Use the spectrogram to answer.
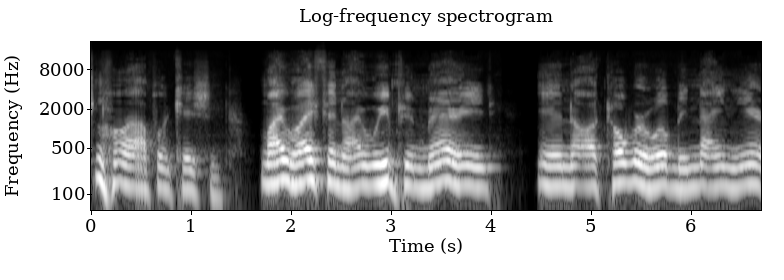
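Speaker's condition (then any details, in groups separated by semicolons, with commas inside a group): Cerebral palsy; from birth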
